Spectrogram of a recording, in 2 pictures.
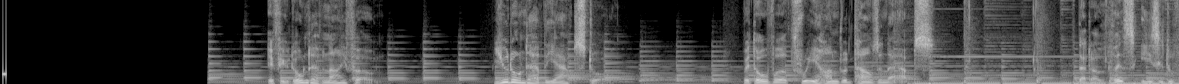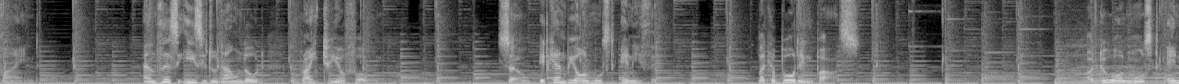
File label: TV Commercial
